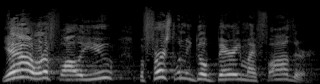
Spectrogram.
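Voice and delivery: bright, loud and high with eagerness; eager excitement. Retold or imitated. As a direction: jump at the chance to follow. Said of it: "And this man was excited".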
